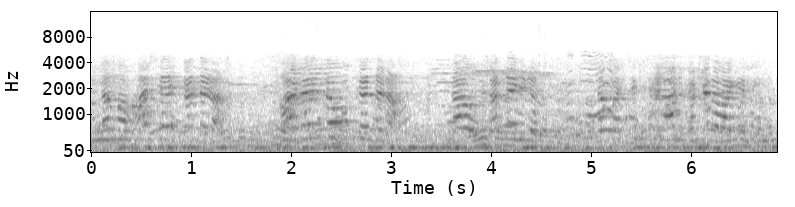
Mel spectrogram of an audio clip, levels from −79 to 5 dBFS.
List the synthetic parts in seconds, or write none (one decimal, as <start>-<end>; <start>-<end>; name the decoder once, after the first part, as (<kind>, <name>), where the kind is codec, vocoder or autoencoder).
5.6-6.2 (codec, SNAC)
